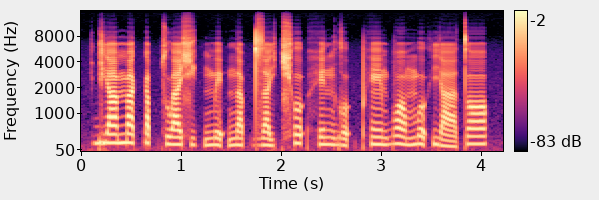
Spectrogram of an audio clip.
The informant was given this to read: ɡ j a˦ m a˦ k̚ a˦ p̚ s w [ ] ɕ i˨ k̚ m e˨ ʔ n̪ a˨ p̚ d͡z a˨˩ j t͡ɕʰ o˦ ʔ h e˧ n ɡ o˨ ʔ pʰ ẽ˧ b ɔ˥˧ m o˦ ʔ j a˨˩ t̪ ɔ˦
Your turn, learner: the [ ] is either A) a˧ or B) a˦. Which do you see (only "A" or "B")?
A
